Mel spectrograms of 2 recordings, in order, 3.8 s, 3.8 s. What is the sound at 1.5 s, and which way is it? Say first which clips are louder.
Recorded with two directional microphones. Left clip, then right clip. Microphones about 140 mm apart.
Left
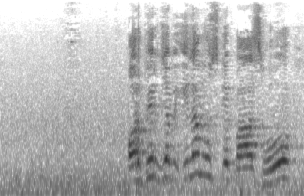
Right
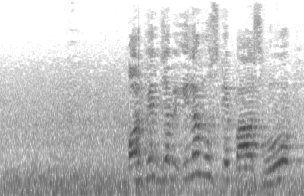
A woman's voice: left 6 dB; 35° left (ahead or behind).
